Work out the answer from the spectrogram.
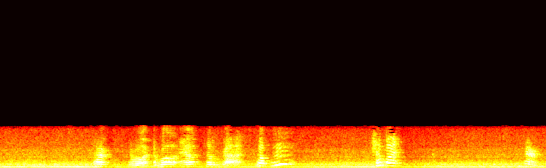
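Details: John Deere, a Double Yellow-headed Amazon parrot that talks only when the washer or dryer runs, chatters short, wavering bursts of human-like words like "hello" over a steady low machine hum.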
